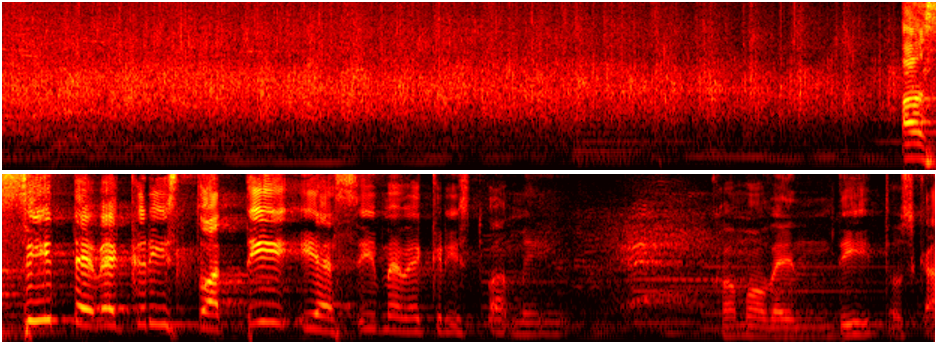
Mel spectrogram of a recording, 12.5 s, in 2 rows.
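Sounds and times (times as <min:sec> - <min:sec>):
church audience applauding: 0:00.0 - 0:07.2
speech: 0:06.0 - 0:10.1, 0:11.0 - 0:12.4.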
